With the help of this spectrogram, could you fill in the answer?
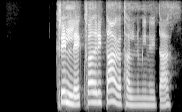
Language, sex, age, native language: Icelandic, female, 30-39, Icelandic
